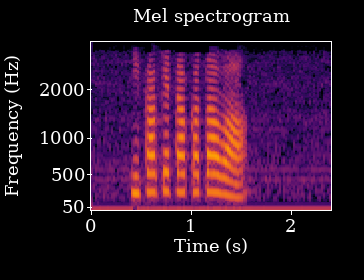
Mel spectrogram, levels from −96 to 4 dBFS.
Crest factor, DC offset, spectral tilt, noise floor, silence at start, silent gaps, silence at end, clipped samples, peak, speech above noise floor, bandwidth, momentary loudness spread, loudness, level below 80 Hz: 20 dB; 0.4%; -9 dB/octave; -58 dBFS; 0.4 s; none; 0.85 s; under 0.1%; -6 dBFS; 36 dB; 3.7 kHz; 10 LU; -23 LUFS; -70 dBFS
